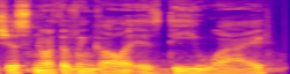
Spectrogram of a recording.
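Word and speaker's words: Dee Why: It goes North Curl Curl to the west Wingala and just north of Wingala is DY, spelled d e e space w h y.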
